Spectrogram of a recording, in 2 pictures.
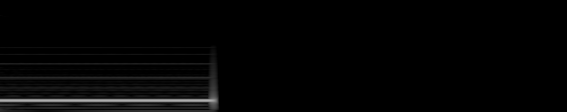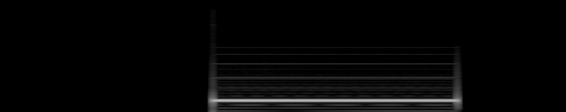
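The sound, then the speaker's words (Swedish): Telephone ringback tones play while a call to a real estate agent goes through: two steady, single-pitched bursts, each lasting a bit over a second, separated by a long silent gap, with no voices. “jag tycker bara kul att ringa upp mäklaren så hör vi om han har försökt avråda från det här eller någonting. Det kan vara lite kul. Vi ser om han svarar.”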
